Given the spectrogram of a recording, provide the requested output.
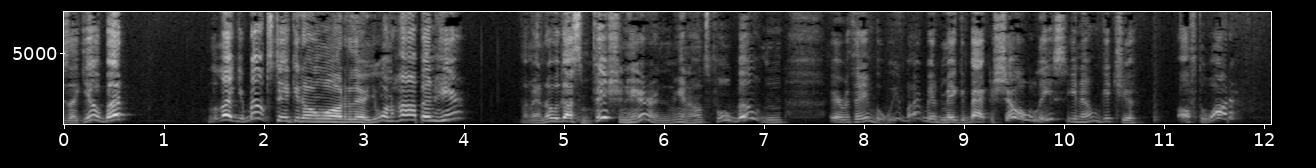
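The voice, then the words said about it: Put-on Southern or Cajun accent. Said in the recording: “I'm throwing in this accent, by the way. This guy did not have a Southern accent or Cajun or whatever I'm doing here”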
